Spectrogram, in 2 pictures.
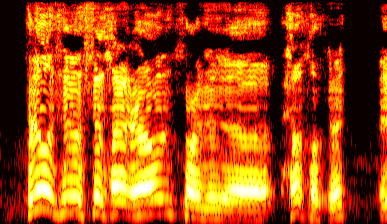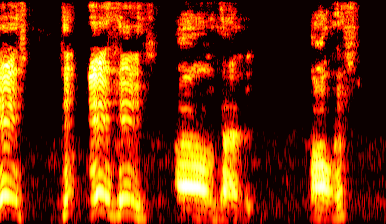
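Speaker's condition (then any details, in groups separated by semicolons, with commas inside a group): Mouth cancer surgery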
